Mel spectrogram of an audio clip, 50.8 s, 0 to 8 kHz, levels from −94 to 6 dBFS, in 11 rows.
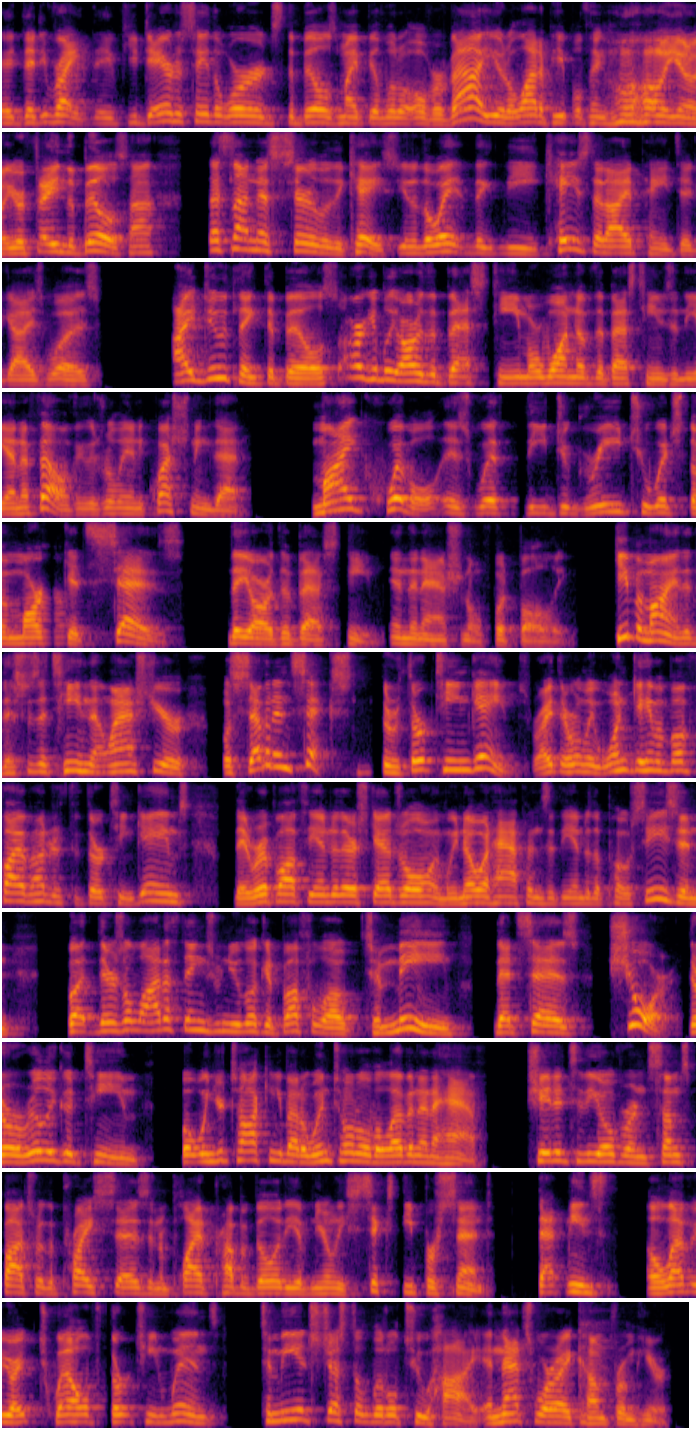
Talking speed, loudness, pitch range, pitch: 255 wpm, -23 LUFS, 140-180 Hz, 155 Hz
